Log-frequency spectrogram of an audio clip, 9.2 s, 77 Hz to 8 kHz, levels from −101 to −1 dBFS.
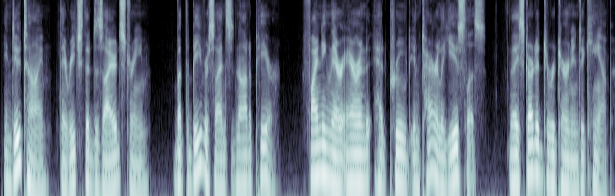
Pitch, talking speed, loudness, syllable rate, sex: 100 Hz, 180 wpm, -18 LUFS, 5.6 syllables/s, male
